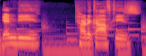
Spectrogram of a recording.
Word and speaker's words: Genndy Tartakovsky: He first appeared in the Star Wars Republic comic book series and later in Genndy Tartakovsky's, yeah, I said it right, original Star Wars Clone Wars cartoon.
